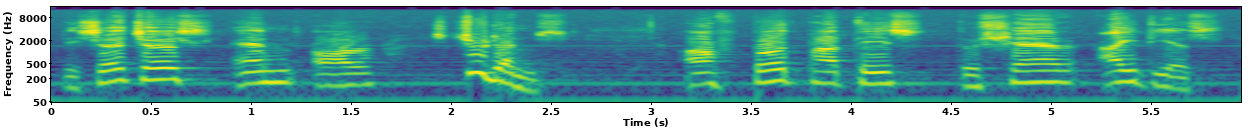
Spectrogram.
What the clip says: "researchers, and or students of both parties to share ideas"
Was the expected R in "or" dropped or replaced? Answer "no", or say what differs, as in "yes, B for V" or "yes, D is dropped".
yes, L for R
